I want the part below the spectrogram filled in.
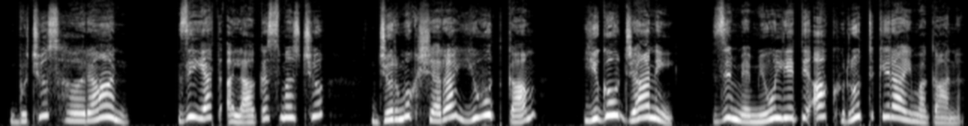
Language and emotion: Kashmiri, surprised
